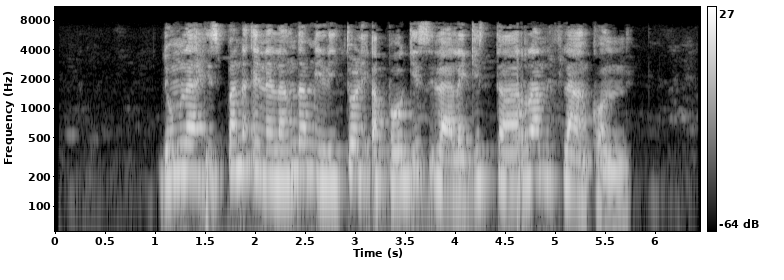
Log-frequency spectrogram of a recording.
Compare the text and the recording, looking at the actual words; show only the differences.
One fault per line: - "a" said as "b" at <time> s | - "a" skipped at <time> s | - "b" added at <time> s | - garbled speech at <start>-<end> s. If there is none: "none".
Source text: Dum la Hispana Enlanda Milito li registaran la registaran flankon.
- "registaran" said as "apogis" at 3.2 s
